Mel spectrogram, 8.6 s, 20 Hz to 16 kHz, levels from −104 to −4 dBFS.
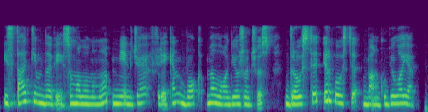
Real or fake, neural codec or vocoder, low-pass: fake; codec, 16 kHz, 4 kbps, FunCodec, trained on Chinese and English, 50 frames a second; 7.2 kHz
